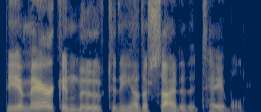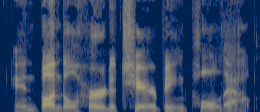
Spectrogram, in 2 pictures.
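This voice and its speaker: A man's voice: lowish voice, sing-song, moderate pace, no room sound, clean studio sound. A man reading a classic mystery audiobook as scripted dramatic narration.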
